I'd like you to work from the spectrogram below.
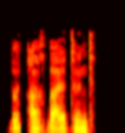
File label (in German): "bearbeitend", German; adjectives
